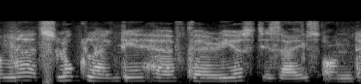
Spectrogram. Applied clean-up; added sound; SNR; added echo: none; none; none; none.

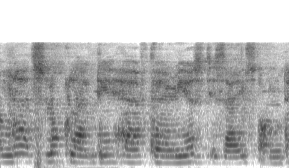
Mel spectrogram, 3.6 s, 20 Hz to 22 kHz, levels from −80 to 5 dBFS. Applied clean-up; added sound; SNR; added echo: none; none; none; reverberation time 2.6 s.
